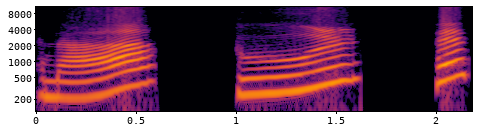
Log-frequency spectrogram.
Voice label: count 123, camera; LG LV7500 Whistle

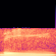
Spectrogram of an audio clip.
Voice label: "3" female mandarin; MediaTek; HumanVoice

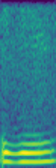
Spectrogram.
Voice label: "3" female mandarin

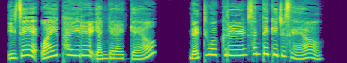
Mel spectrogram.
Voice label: Wi-Fi start, ko; Samsung Galaxy S10; SuwScriptPlayer

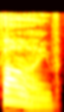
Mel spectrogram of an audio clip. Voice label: lady

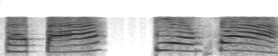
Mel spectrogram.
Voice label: Child Voice; Innostream INNO 55

